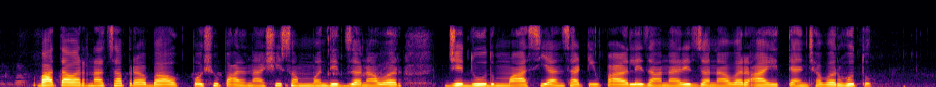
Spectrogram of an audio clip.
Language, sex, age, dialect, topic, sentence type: Marathi, female, 18-24, Northern Konkan, agriculture, statement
